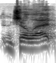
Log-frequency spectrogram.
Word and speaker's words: Gillette: you did you did so it's Gillette just like the razor so it's it's pretty pretty simple no relation but uh it is Gillette yep you got it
